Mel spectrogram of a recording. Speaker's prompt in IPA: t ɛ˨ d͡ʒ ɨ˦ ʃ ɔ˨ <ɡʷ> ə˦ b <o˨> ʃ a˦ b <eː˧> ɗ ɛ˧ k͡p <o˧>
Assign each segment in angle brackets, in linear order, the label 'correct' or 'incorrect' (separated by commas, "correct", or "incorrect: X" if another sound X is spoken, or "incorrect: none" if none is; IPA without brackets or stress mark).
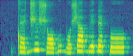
correct, correct, incorrect: e˧, correct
